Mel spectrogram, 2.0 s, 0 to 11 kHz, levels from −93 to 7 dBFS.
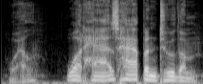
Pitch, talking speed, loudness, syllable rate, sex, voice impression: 105 Hz, 175 wpm, -17 LUFS, 5.0 syllables/s, male, masculine, middle-aged, thick, tensed, powerful, clear, cool, intellectual, calm, friendly, reassuring, wild, lively, slightly strict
